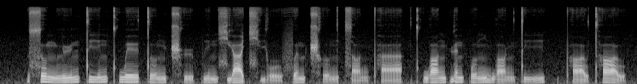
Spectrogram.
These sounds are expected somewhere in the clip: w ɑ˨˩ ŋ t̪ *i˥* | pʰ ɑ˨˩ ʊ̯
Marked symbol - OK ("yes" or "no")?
no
